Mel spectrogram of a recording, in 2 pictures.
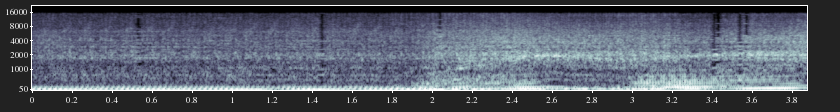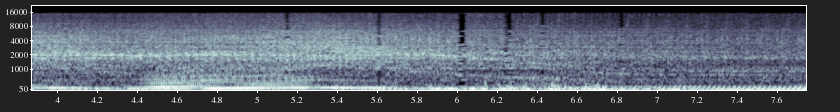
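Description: A Chevrolet Celta engine with a freshly restored alternator runs close by, idling and then revving up and down in smooth swells, with a steady mechanical hum underneath and no voices.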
